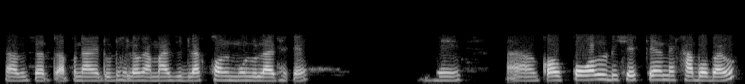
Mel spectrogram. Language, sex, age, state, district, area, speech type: Assamese, female, 30-45, Assam, Golaghat, rural, conversation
